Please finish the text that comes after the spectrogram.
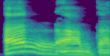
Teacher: Ada gunnahnya nggak? Ada itu. Hanya tidak dipanjangkan gunnahnya. Nah, namanya aslul gunnah.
